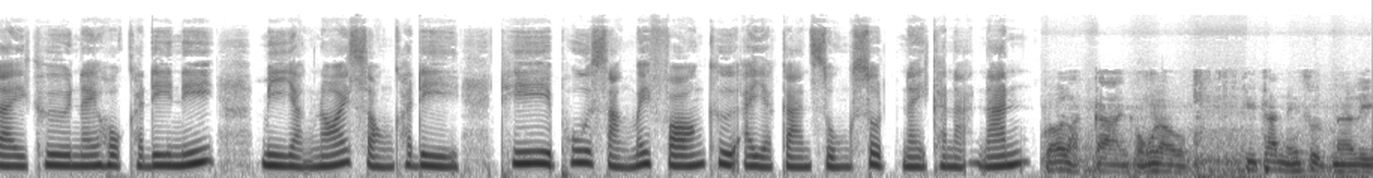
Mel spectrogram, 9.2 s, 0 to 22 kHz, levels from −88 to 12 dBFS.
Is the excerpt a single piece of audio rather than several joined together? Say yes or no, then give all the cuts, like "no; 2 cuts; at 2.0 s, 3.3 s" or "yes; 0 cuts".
yes; 0 cuts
